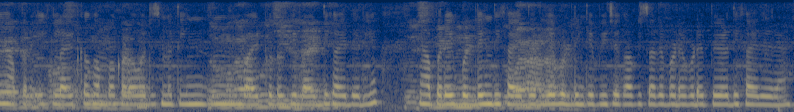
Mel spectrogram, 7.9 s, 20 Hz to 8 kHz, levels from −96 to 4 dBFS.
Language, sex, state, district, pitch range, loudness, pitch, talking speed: Hindi, female, Goa, North and South Goa, 235-240 Hz, -31 LUFS, 235 Hz, 295 wpm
